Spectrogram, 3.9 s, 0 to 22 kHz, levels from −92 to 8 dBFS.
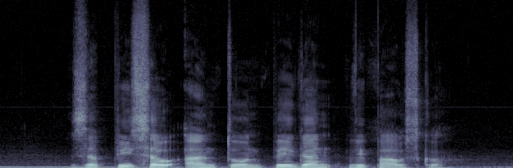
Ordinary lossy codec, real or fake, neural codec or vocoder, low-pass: none; real; none; none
